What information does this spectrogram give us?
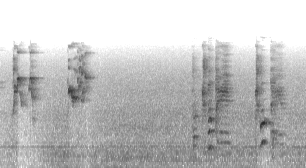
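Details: Grey parrot in a Czech home mixing clipped squeaky whistles with harsher word-like squawks, in uneven bursts about once a second.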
